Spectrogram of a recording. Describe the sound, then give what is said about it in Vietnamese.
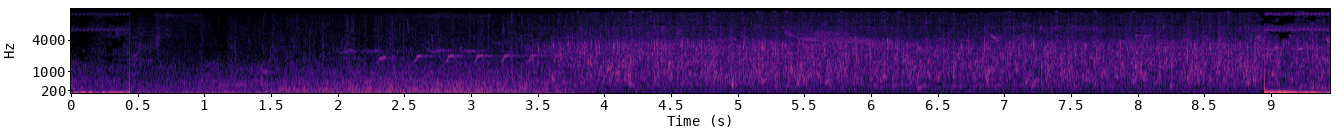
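Water splashing and trickling as a boat is paddled on a lake, a steady flowing wash that swells slightly and ends with a louder burst. “nhưng bây giờ tôi thực sự đang chèo thuyền ở phía trên nơi chúng tôi từng làm việc.”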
